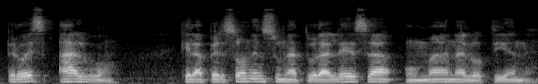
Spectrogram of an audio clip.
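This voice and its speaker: A man giving a spoken Torah lesson in an earnest way. He asks rhetorical questions, repeats words for emphasis and climbs to emphatic high peaks on key points. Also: fairly even intonation, measured pace, darkish tone.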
